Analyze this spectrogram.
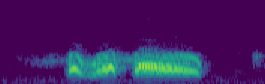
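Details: Single spotted dove cooing phrase for luring wild doves: a short rising note, a second curving note, then a sustained low coo about one second long.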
